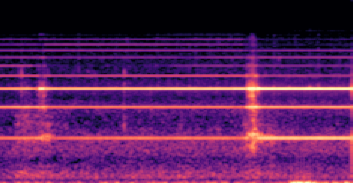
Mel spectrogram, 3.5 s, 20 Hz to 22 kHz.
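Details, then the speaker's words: Stock ESC in an otherwise stock SCX24 1/24 micro crawler, on the slowest of three speed modes: a steady, piercing high-pitched PWM whine over a faint motor hum, as with all the stock ESCs tested; low-speed modulation is better than most. "i'm now on the slowest of this three speeds hear the annoying noise as in all of them"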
